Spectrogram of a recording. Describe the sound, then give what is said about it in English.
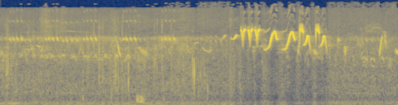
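A wide-eyed vireo sings a few short, slurred whistled phrases in quick succession over a steady background hum of insects and other birds, fairly clear. “Are you catching the vireo at all, Carol? I hear a little bit of it”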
